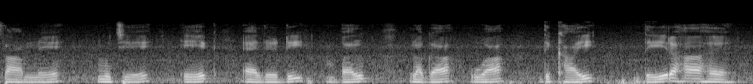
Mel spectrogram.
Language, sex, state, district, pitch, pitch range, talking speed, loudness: Hindi, male, Madhya Pradesh, Katni, 115 Hz, 110-135 Hz, 85 wpm, -16 LUFS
